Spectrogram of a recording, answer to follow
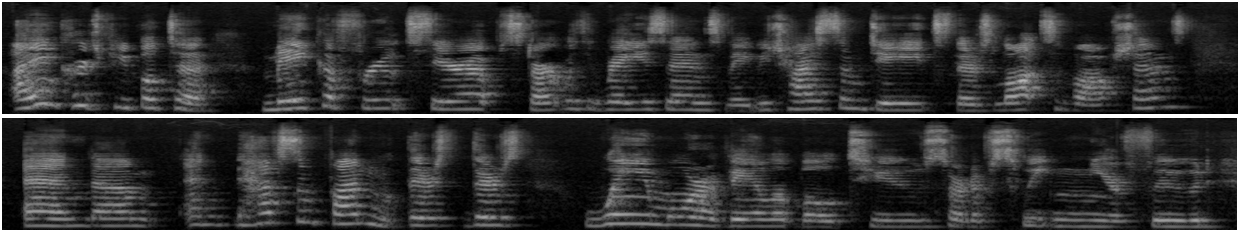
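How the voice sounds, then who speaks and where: A woman's voice: on the high side, measured pace. A woman chatting casually as a food expert guest in an interview.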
